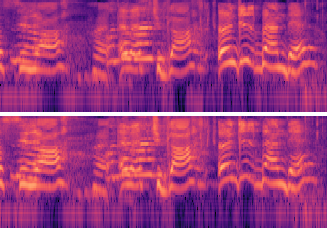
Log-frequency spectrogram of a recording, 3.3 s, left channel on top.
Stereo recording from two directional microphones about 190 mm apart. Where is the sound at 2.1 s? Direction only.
40° left (ahead or behind).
